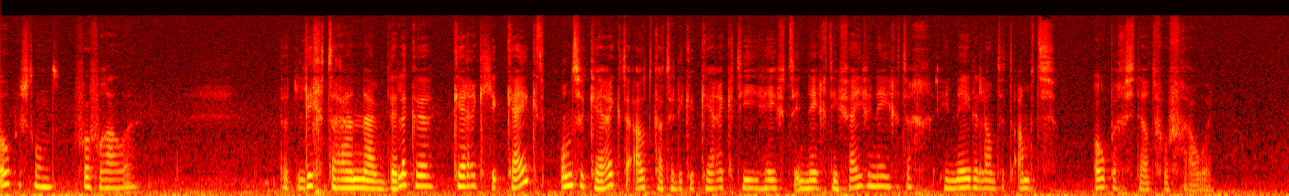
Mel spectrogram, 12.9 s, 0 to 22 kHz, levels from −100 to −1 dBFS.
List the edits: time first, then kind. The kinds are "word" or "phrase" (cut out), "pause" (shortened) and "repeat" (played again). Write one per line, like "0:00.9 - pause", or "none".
none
